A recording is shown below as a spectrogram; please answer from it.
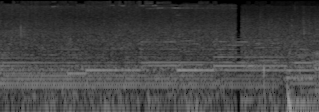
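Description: Heavy rain pours down steadily on the way to Dambulla, a dense, even hiss of drops striking surfaces with no voices over it.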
